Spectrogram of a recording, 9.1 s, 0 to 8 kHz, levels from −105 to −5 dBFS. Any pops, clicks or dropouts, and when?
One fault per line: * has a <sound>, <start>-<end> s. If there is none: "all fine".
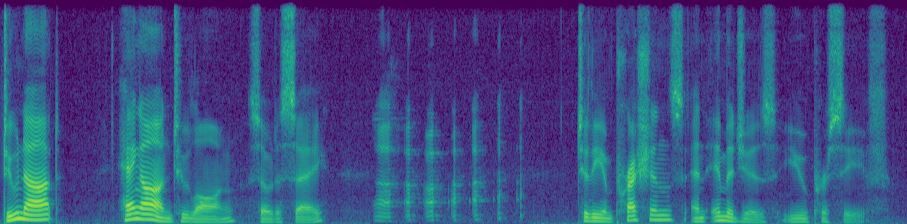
* has a laugh, 3.7-5.3 s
